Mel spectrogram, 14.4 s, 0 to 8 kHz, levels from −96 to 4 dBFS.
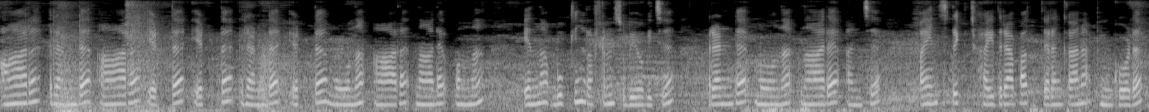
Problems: constant background noise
